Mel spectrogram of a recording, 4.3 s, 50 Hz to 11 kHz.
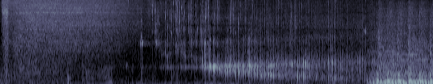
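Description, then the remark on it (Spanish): A 7-Up soda bottle cracks open with a sharp fizzing hiss, then liquid pours and bubbles steadily into a glass, clear with no voices. “Advertencia escuchar el siguiente sonido puede ocasionar unas ganas incontrolables de destapar una 7-Up.”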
